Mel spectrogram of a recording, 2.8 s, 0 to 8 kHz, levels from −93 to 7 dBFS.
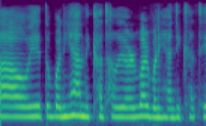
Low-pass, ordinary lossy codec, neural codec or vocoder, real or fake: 7.2 kHz; none; codec, 16 kHz, 1 kbps, X-Codec, WavLM features, trained on Multilingual LibriSpeech; fake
